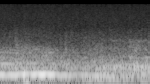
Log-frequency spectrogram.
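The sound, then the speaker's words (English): A car engine drones steadily, its low hum swelling briefly as it revs and pulls away, speeding through the small village of Puerto Montego, holding a constant loud rumble for the short stretch with no voices. “I gun through the town, then ditch my car at the far end behind one of the buildings.”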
